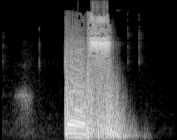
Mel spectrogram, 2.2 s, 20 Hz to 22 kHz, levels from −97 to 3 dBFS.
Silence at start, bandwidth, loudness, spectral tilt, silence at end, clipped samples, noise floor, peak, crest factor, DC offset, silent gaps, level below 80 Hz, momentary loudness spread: 0.8 s; over 20 kHz; -7 LUFS; -2.5 dB/octave; 0.6 s; 0.3%; -56 dBFS; 0 dBFS; 12 dB; under 0.1%; none; -48 dBFS; 9 LU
